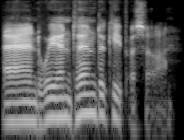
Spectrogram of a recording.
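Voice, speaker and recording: A man reading a reserved dry-voiced gentleman. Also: lowish voice, lively intonation, clean tone, no room sound, dull audio. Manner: measured, dry, subdued.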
